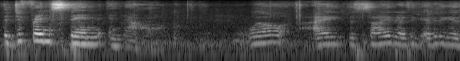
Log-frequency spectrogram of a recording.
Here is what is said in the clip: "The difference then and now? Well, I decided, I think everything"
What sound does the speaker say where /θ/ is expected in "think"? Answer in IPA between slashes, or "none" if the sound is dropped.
/θ/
